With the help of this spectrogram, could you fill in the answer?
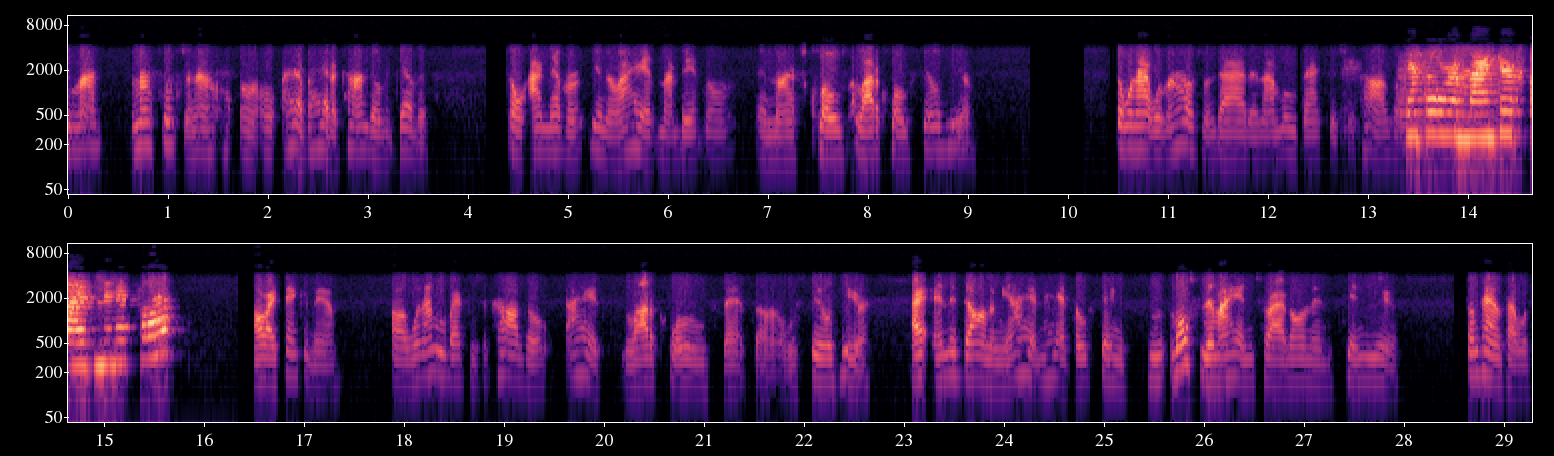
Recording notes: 100 Pounders Phone Meeting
